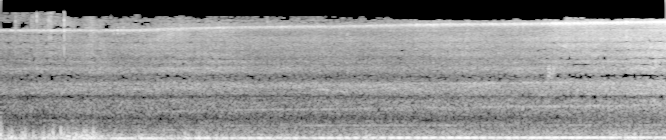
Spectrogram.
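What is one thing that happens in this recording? A distant diesel train engine rumbles as it approaches, slowly growing louder.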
